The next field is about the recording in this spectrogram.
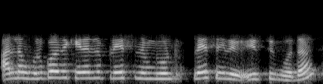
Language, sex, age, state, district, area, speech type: Kannada, female, 18-30, Karnataka, Bangalore Rural, rural, conversation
